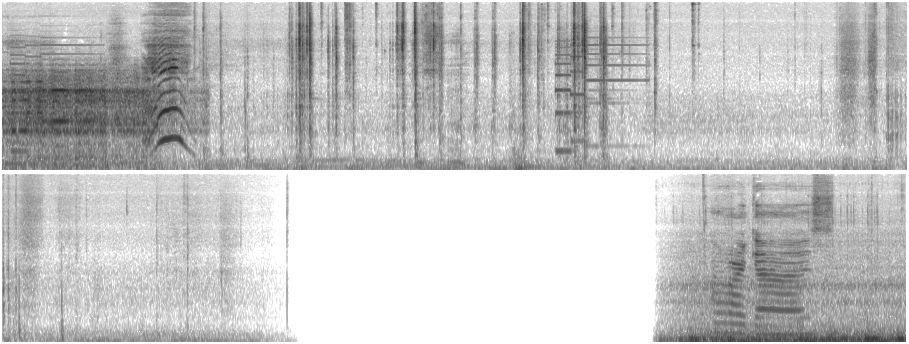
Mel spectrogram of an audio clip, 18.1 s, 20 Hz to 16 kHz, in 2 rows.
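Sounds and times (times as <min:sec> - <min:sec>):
electronic warning chime: 0:00.0 - 0:02.1, 0:05.5 - 0:06.6
low steady rumble: 0:15.6 - 0:18.0.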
